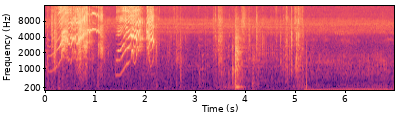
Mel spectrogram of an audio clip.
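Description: Kitten crying out twice in loud, high-pitched meows that rise and fall, each about a second long. A click follows, then a steady low hum from about five seconds in.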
